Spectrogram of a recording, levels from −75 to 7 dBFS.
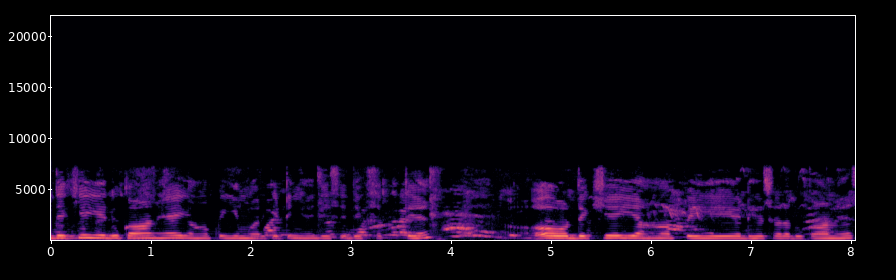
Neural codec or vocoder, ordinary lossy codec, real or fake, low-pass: none; none; real; 7.2 kHz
